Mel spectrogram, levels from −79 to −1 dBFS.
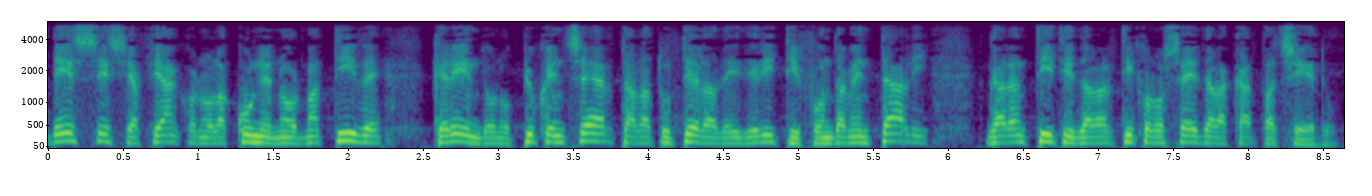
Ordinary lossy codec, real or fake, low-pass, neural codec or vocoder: none; real; 5.4 kHz; none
